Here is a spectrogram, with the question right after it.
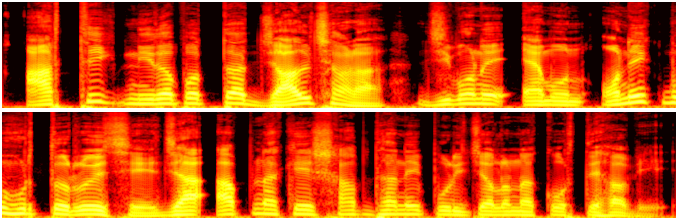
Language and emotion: Bengali, neutral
